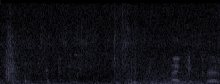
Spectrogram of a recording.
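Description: Low wind rumble on an outdoor microphone, with a faint voice near the end.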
